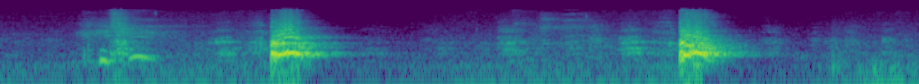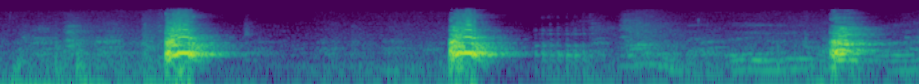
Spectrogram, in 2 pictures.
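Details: Barking Chow Chow: six loud, abrupt barks spaced about every one and a half to two seconds, each one preceded by a brief softer sound, in otherwise quiet surroundings.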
